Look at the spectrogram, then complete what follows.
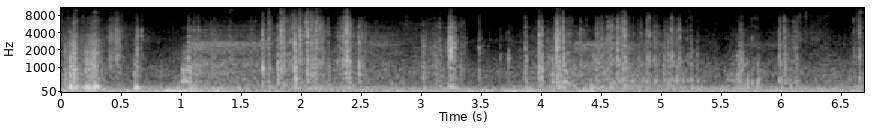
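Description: Footsteps and handling noise on shoreline rocks: irregular clicks, knocks and scuffs over a steady low rumble.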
